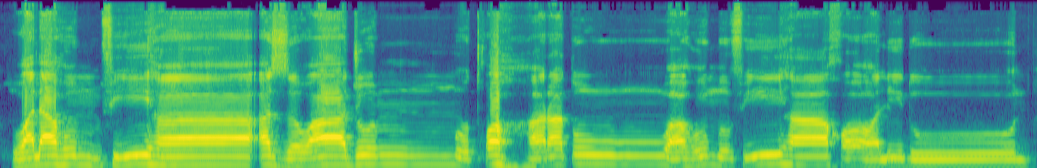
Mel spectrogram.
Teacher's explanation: ہا کو حلق کے سب سے نیچے والے حصے سے ادا کریں گے، آواز بھاری آئے گی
